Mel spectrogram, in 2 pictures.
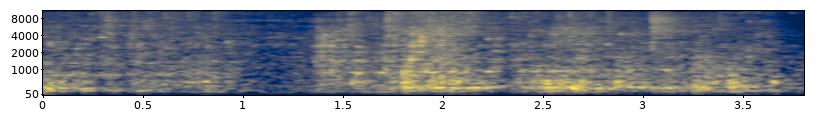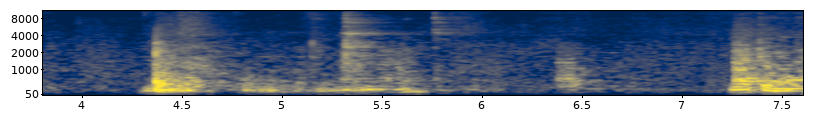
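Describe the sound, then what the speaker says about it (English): Pure water pours into a container during a relative density lab practical, a faint uneven trickle and splash in several short bursts, with quiet clinks of handling in between. "We shall add in some pure water."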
